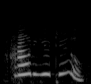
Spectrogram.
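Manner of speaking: high, quiet, tiny kitten voice; polite little kitten. Acted. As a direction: greet her sweetly like a tiny kitten.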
